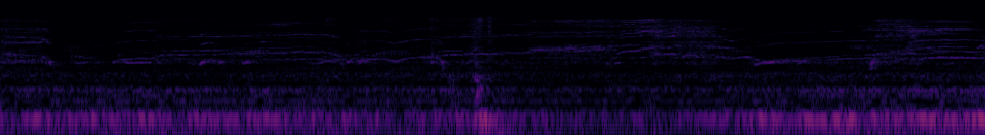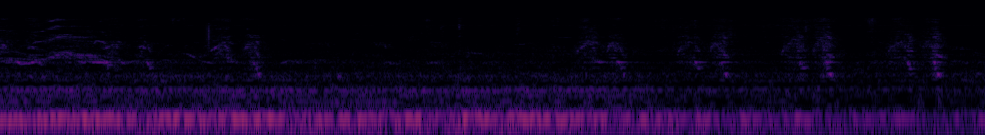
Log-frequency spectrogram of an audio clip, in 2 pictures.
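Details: Peregrine falcon feeding in spring: busy clusters of high, wavering squeals and slurred notes, denser in the first half, then scattered, set against a continuous low hum.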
